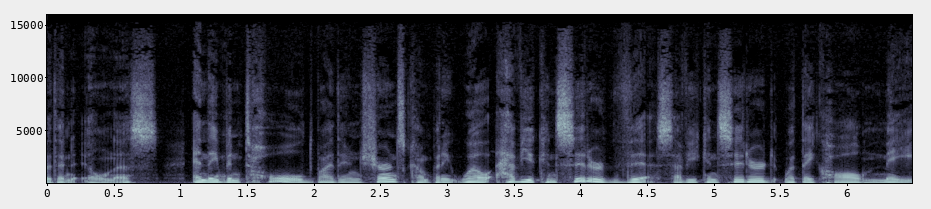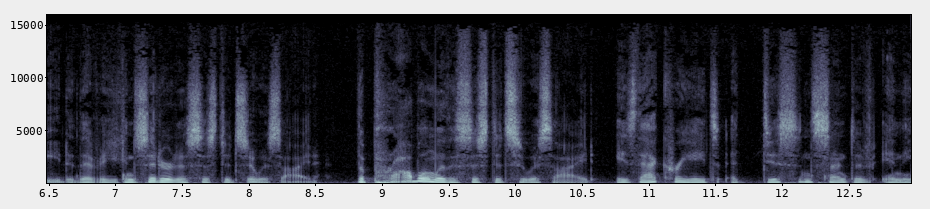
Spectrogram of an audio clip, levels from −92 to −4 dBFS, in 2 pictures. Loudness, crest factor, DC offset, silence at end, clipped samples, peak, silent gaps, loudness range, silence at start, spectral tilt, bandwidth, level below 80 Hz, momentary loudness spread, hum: -32 LUFS; 18 dB; under 0.1%; 0 s; under 0.1%; -14 dBFS; none; 3 LU; 0 s; -5 dB/octave; 15.5 kHz; -44 dBFS; 9 LU; none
